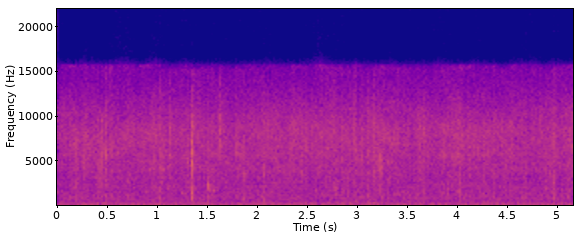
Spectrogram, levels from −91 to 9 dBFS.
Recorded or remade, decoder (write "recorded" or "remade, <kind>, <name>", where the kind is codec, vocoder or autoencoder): remade, codec, DAC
